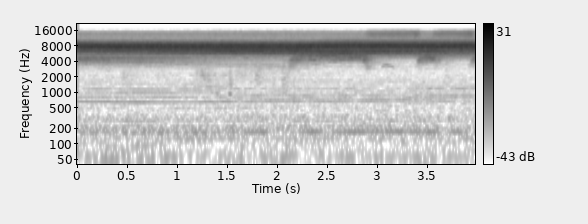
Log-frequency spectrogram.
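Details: Cicadas at Lake Kamo in Sado City, Niigata Prefecture, Japan: a steady, dense, high-pitched buzzing drone that holds unbroken throughout, with faint sustained low tones underneath.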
